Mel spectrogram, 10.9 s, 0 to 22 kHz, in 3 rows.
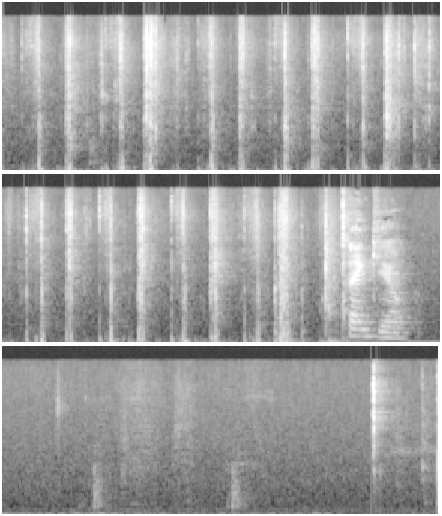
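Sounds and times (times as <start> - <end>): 
tarot cards being shuffled by hand: 0.1 - 6.7
speech: 6.5 - 7.1.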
